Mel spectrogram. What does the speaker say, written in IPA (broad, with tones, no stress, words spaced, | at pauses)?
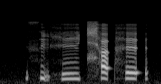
θĩ˦˨he˦ɪ̯ t͡ɕʰä˦ʔ hɛ˦ʔ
